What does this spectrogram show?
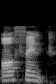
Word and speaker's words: orphan: ஸோ இது ஆஃபன். டி வரக்கூடாது. This is known as ஆஃபன்.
